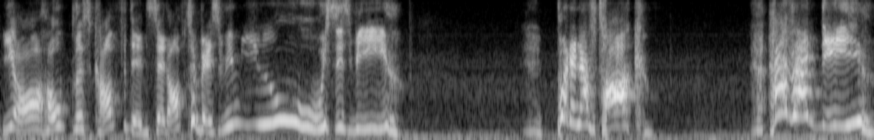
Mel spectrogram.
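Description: It is a put-on character voice with a high pitch. The delivery is fairly slow, broken by long, frequent pauses. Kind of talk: comic overacting. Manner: pompous, blustering.

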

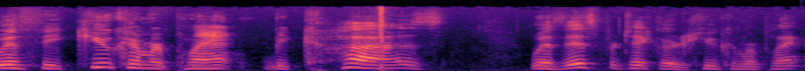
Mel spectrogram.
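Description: A man at a moderate pace, with ordinary pitch variation. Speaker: home gardener host. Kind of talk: tutorial. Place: home room. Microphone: phone near.

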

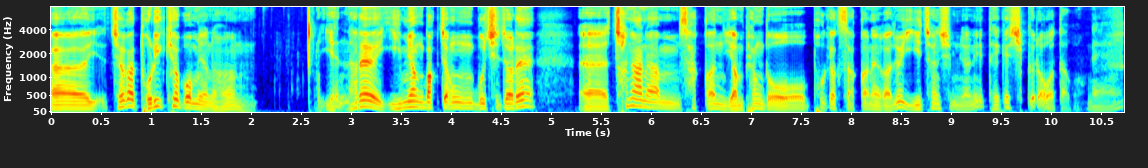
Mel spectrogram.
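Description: Very clean recording, silent background, dry and close with no echo. A man speaks very slowly with very wide pitch swings. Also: medium pitch for a man. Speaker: political commentator, former lawmaker. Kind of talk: political commentary talk. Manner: animated.

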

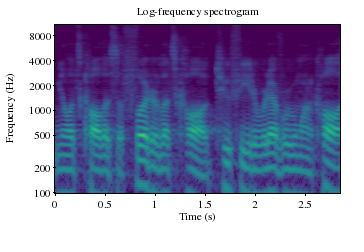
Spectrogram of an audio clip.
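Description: A man's dark, mellow voice at a very fast pace, fairly even intonation, and a quiet background. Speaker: fitness coach. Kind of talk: lecture. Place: meeting room.

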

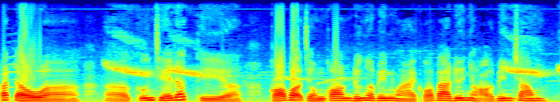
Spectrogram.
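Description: At a moderate pace, a woman speaks in a fairly high pitch with ordinary pitch variation, the sound dry with no echo. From Saigon, Vietnam. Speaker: evicted resident. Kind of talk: testimony. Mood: aggrieved, earnest recounting. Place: garden. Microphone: handheld.

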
